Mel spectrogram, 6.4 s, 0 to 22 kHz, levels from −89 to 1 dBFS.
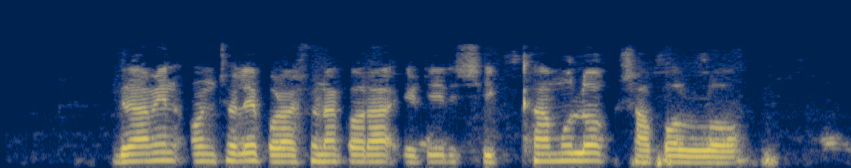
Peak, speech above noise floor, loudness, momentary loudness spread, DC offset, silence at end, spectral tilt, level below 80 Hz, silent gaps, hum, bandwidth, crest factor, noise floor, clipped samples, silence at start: -2 dBFS; 56 dB; -16 LUFS; 9 LU; under 0.1%; 0.1 s; -8 dB/octave; -56 dBFS; none; none; 7.4 kHz; 16 dB; -72 dBFS; under 0.1%; 0.85 s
